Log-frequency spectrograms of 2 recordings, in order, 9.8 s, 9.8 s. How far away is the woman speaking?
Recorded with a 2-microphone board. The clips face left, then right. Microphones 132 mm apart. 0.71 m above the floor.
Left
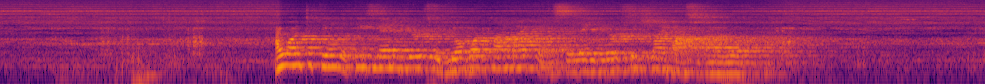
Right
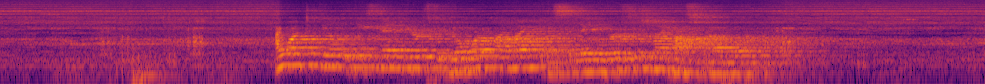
About 0.7 m.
